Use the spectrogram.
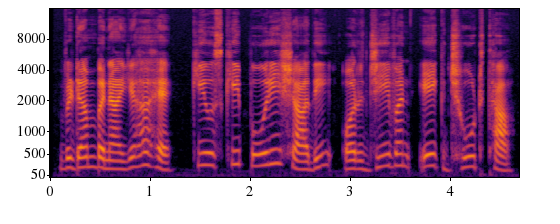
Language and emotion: Hindi, neutral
